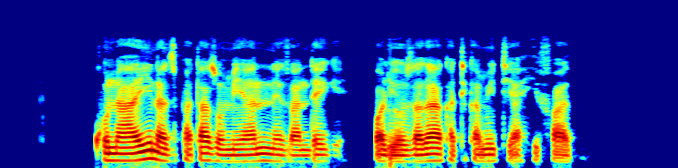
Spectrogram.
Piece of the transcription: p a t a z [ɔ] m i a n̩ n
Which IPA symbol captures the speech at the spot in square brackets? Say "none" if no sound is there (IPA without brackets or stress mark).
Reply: ɔ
